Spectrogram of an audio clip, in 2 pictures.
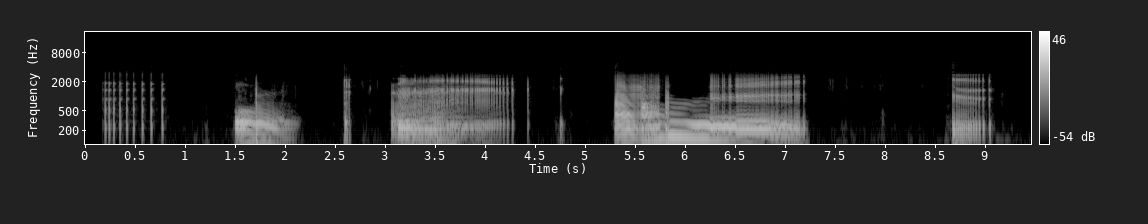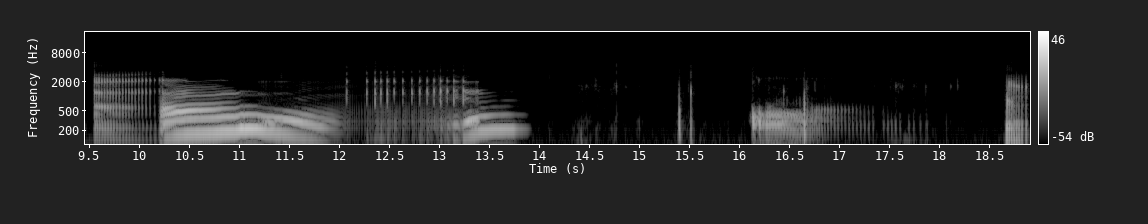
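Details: Ordinary stomach growling: bursts of gurgling, rising and falling pitched rumbles with quiet gaps between, from gas and fluid moving through the gut.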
